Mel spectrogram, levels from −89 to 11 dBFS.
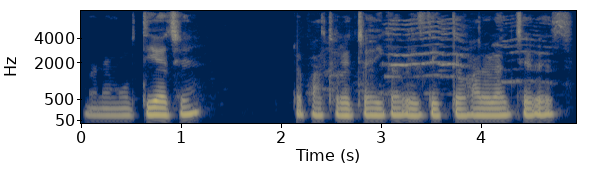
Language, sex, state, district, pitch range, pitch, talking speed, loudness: Bengali, male, West Bengal, Paschim Medinipur, 140-150 Hz, 140 Hz, 145 wpm, -26 LUFS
